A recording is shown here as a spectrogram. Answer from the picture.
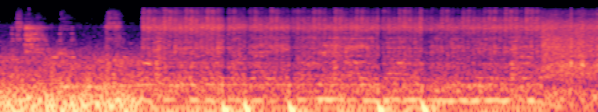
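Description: A car driving at road speed, heard from inside the cabin: steady engine and road noise with a hiss of tyres and wind that grows about a second in.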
